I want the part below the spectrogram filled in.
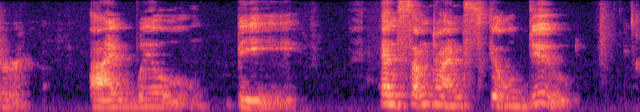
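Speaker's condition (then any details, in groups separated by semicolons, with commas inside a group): Cerebral palsy; physical disability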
